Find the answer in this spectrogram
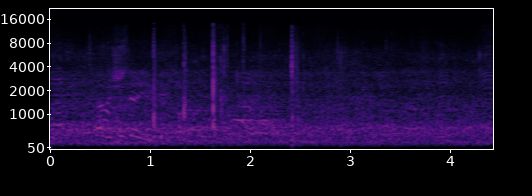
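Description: Field sound of a rugby match in play: a steady wash of stadium noise with faint distant voices, and a few sharp knocks about one, one and a half and two and a half seconds in.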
